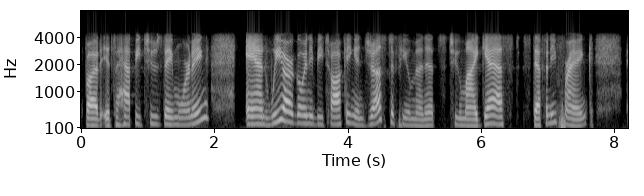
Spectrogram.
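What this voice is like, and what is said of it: Voice affected by a cold. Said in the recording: “Excuse my voice this morning. I am getting over a head cold”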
